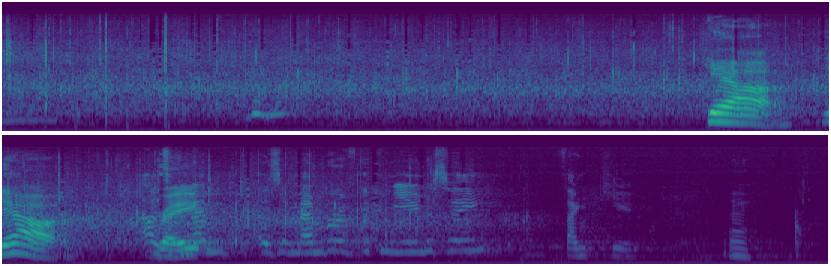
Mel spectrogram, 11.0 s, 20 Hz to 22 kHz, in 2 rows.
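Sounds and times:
audience applauding: 0:00.0 - 0:09.0.

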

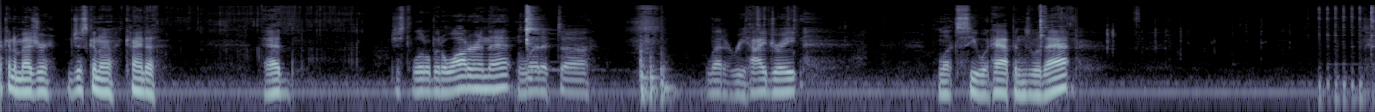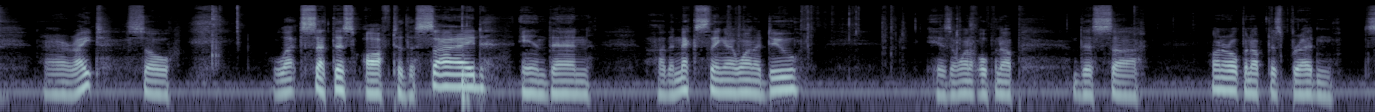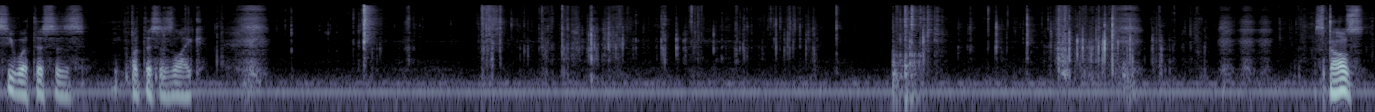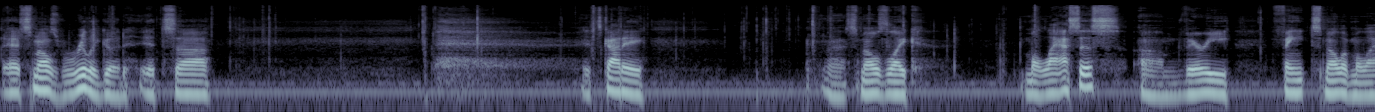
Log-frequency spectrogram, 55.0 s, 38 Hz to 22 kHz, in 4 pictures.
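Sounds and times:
steady low hum: 0:00.0 - 0:55.0
plastic packet being torn open: 0:29.6 - 0:41.3, 0:43.3 - 0:44.0, 0:47.0 - 0:51.8.

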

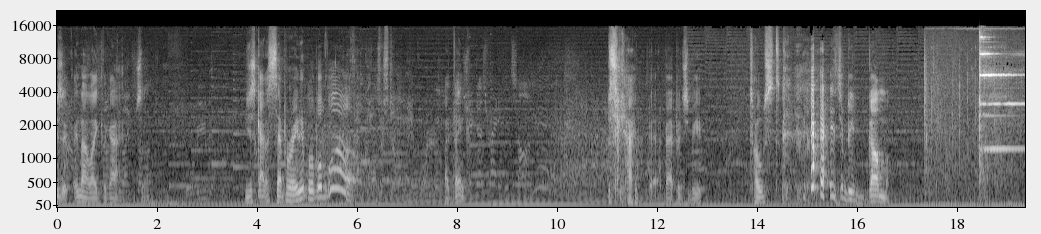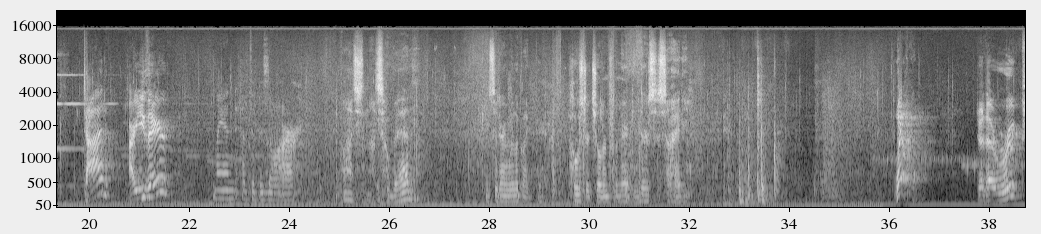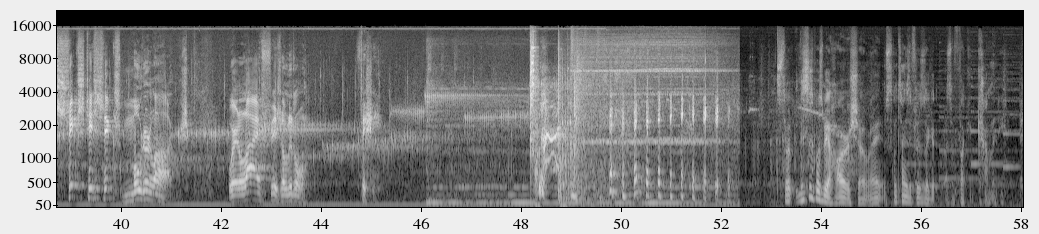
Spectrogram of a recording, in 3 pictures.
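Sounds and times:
service bell ringing: 0:18.4 - 0:20.8
pulsing frog-like trills: 0:35.1 - 0:53.8.

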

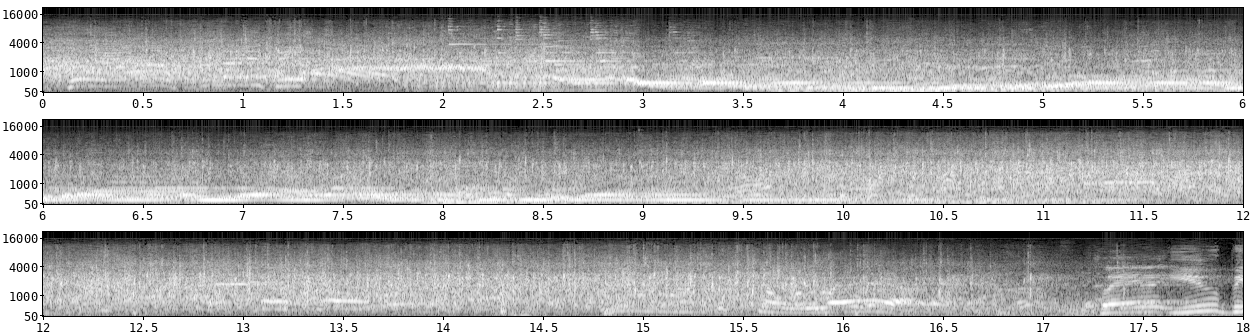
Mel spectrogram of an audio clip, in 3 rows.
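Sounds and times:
audience applauding: 0:00.0 - 0:17.2
entrance music: 0:01.7 - 0:14.1.

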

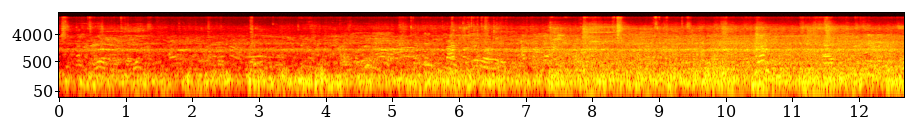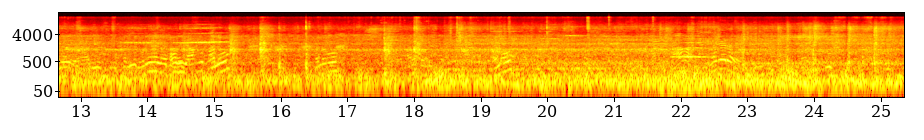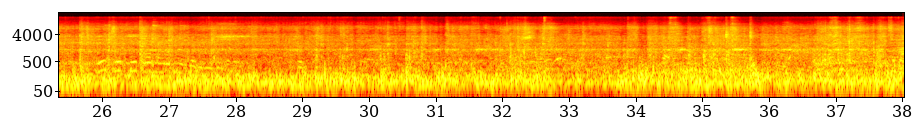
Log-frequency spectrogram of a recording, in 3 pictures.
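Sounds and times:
train wheels rumbling on rails: 0:00.0 - 0:38.0.

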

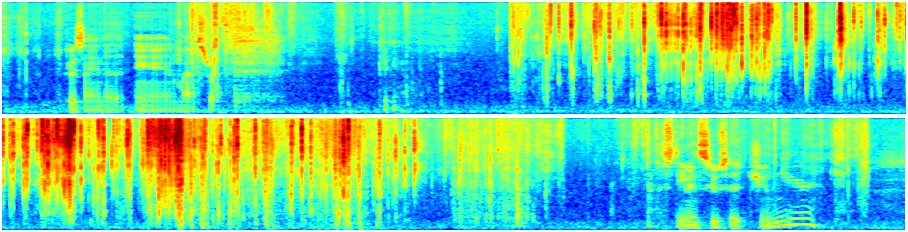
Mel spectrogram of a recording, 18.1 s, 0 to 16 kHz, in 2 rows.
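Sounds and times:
foil wrapper tearing and crinkling: 0:05.1 - 0:14.0.

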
